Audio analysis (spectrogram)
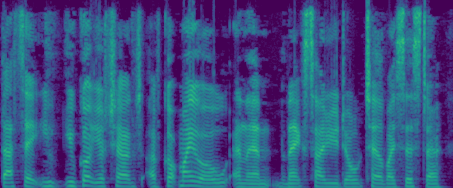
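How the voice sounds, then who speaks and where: Woman, lowish pitch, casual chat, animated storytelling with quoted dialogue, dry room, slightly muffled lo-fi sound. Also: fairly quick, dry recording. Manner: animated retelling, acting out characters' dialogue. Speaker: podcast co-host. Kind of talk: casual chat recapping a fantasy novel.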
